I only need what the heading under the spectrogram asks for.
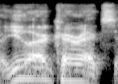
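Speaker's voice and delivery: mock announcer delivery.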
